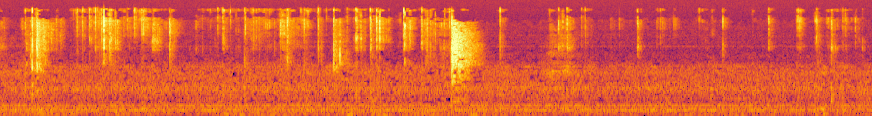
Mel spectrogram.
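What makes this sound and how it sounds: A small solid blue bar of soap is held in the hand and carved with a black craft knife blade, sending chips crumbling off. Quiet, dense crackly scraping and crunching runs throughout, with bright crisp snaps standing out near the start and a louder crunch about halfway through.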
